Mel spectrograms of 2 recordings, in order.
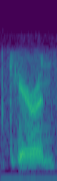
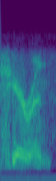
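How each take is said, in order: First: The name begins with a k sound. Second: The name begins with an sh sound. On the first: It refers to the mythological figure. "not Karen. But mythologically, Karen, I think, is the right choice there" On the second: It refers to the moon of Pluto. "when you're referring to the, pl- the planet and the moon, Pluto's moon, uh, Sharon is actually t- more typically pronounced Sharon"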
